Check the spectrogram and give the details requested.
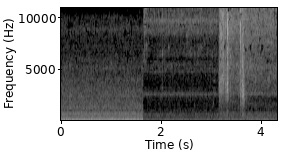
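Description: A steady low hum that cuts off suddenly about one and a half seconds in, leaving a quieter kitchen hiss. Near the end come two brief scrapes as a slotted metal spatula is slid under a raw pretzel on parchment paper.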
